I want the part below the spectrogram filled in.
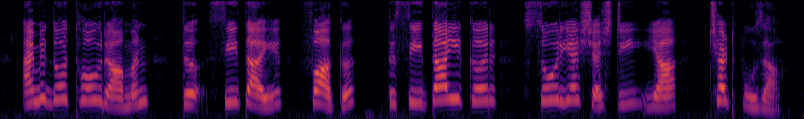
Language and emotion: Kashmiri, neutral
